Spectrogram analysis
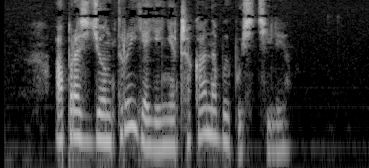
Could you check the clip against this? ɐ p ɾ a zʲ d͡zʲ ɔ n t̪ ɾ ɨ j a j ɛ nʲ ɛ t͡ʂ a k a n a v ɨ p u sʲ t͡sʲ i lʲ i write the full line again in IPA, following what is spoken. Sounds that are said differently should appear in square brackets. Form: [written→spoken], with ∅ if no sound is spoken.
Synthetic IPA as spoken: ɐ p ɾ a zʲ d͡zʲ ɔ n t̪ ɾ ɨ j a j ɛ nʲ ɛ t͡ʂ a k a n [a→ɐ] v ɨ p u sʲ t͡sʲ i lʲ i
